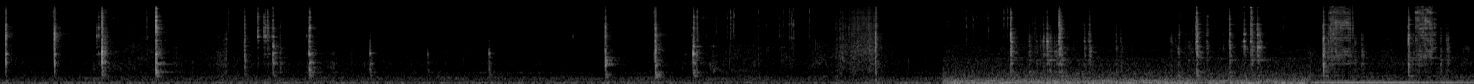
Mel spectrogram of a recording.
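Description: Torque wrench clicking in short, sharp, separate clicks as exhaust flange nuts are tightened a little at a time to 14 Nm. From about two-thirds of the way through, a low, steady rumble sits under a few fainter clicks.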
